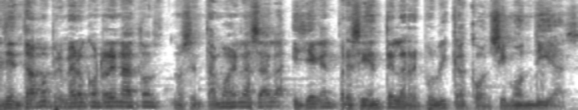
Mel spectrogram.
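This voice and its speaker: With hardly any pauses, a man talks at a fairly quick pace in a fairly low, somewhat breathy voice with lively intonation. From Venezuela. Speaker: radio and TV announcer. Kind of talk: interview answer.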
